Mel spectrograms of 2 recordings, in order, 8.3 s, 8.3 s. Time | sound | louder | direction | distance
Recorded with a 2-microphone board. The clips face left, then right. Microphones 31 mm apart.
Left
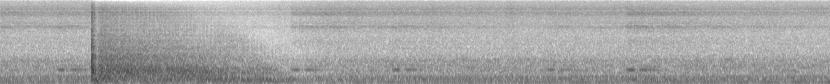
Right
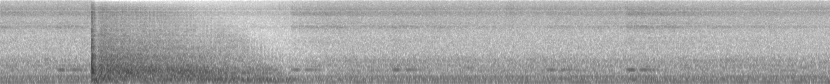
0.9 | an explosion | right 1 dB | centre (ahead or behind) | 0.6 m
